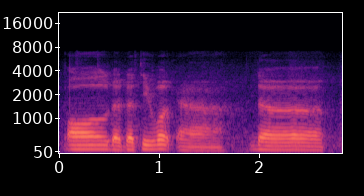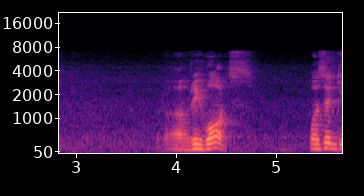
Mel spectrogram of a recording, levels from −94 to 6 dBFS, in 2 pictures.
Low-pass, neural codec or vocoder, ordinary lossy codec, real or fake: 7.2 kHz; none; none; real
